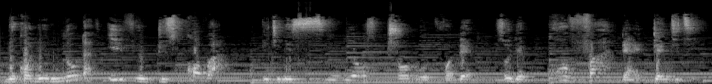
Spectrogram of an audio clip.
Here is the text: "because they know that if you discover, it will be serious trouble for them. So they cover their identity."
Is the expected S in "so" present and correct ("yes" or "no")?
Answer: yes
